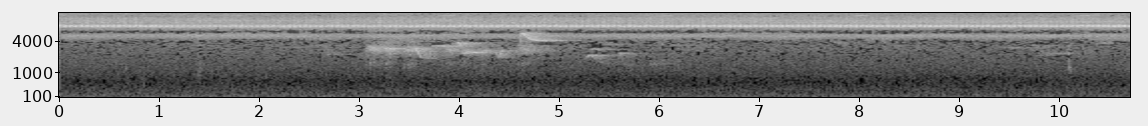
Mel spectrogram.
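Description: Steady high-pitched insect trilling, with a few short bird-like chirps about three to five seconds in.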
